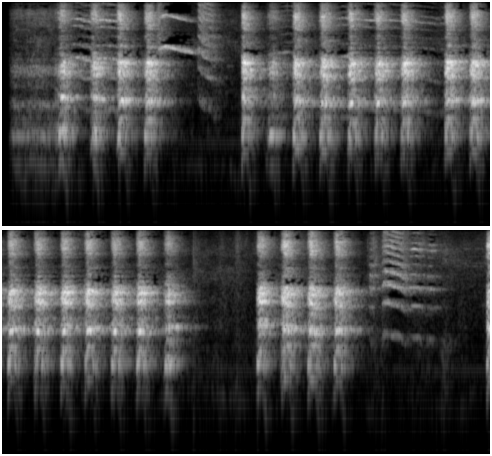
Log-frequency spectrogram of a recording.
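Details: Lola, an eight-month-old Chow Chow, barking at her brother Arthur the bulldog over his bone: rapid sharp barks about three per second in long bursts, broken by two brief pauses, with a high whine between bursts.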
